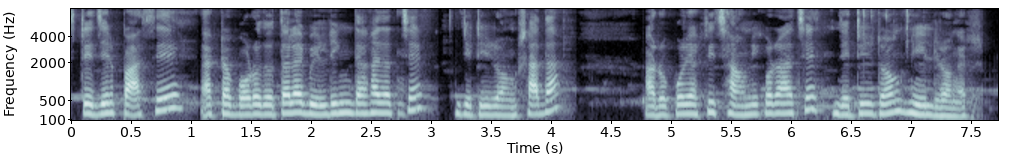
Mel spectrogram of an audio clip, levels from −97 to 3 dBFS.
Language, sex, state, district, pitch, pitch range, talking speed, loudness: Bengali, female, West Bengal, North 24 Parganas, 215 Hz, 195-235 Hz, 170 wpm, -17 LUFS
